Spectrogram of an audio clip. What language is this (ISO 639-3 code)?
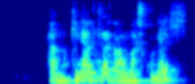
cat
